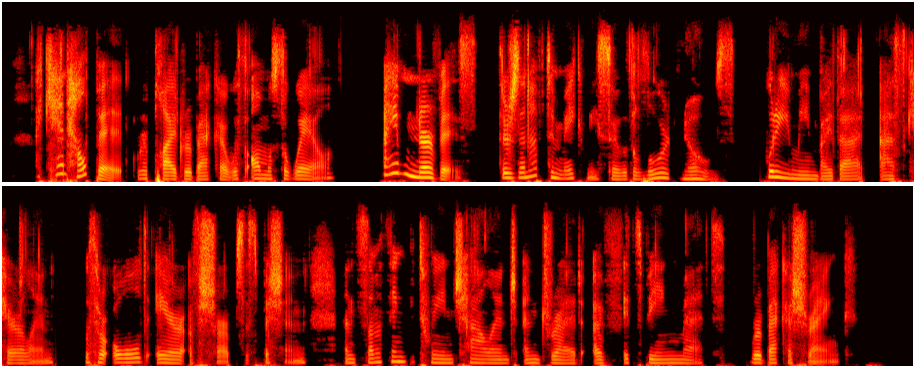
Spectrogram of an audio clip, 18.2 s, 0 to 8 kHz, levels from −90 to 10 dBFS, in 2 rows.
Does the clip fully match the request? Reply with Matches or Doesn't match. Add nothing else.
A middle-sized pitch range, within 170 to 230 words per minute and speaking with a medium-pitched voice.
Doesn't match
